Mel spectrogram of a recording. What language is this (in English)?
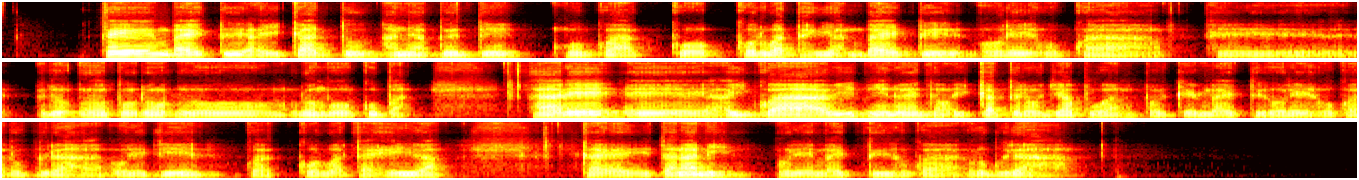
Eastern Bolivian Guaraní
